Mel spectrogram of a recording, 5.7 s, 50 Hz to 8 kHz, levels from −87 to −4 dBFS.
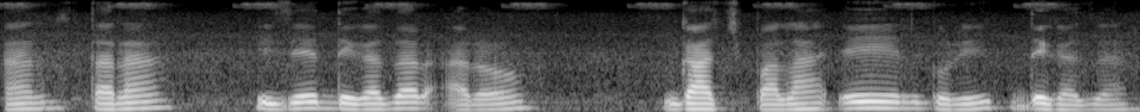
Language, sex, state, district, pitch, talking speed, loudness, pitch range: Chakma, male, Tripura, Unakoti, 145 Hz, 125 wpm, -20 LUFS, 140-160 Hz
